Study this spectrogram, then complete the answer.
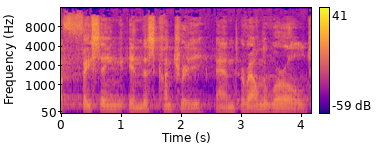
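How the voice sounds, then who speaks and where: Noticeable background noise plays as a man talks with an American accent. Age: 80s+. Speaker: Buddhist monk. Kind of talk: panel remarks.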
